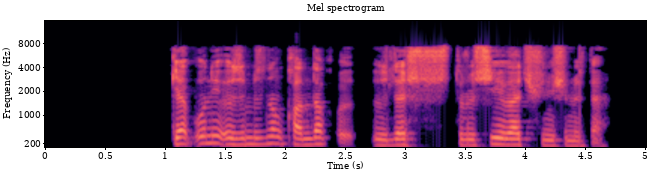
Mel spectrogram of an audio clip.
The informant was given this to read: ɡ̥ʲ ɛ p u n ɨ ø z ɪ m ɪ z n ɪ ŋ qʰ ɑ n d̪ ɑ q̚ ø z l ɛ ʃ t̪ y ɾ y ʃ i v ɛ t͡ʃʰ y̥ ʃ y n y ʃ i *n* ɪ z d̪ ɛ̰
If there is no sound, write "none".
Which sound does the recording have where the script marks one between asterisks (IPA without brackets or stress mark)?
m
